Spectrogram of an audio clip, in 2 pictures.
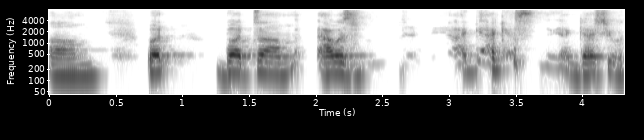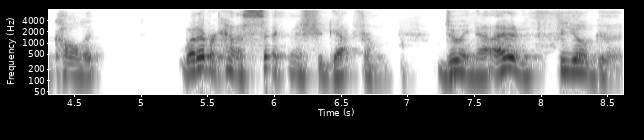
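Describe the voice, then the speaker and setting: This man's voice is fairly high. It also sounds somewhat breathy. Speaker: guest speaker. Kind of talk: Q&A testimony. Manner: halting.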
